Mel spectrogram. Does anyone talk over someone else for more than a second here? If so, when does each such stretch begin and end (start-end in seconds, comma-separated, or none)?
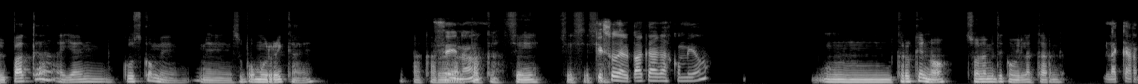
none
